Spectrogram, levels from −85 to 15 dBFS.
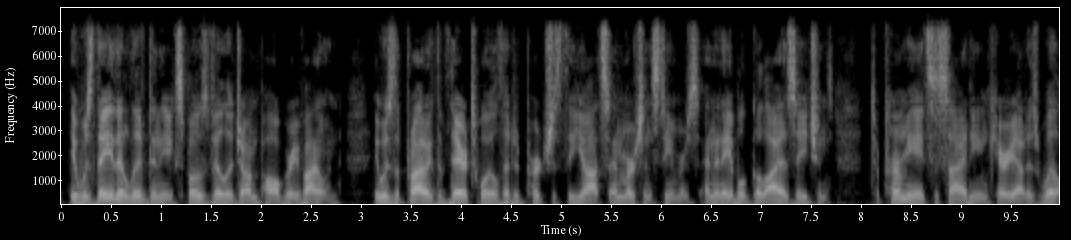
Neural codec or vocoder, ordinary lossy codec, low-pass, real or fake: none; Opus, 64 kbps; 7.2 kHz; real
